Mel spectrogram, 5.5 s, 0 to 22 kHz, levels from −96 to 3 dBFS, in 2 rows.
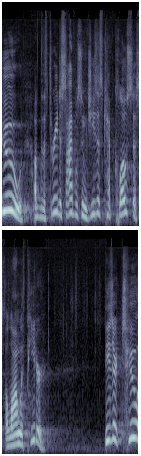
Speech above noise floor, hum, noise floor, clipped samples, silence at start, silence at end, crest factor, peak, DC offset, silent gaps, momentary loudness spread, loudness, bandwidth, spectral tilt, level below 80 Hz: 35 dB; none; -62 dBFS; under 0.1%; 0 s; 0 s; 18 dB; -8 dBFS; under 0.1%; none; 8 LU; -27 LUFS; 18.5 kHz; -5 dB/octave; -66 dBFS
